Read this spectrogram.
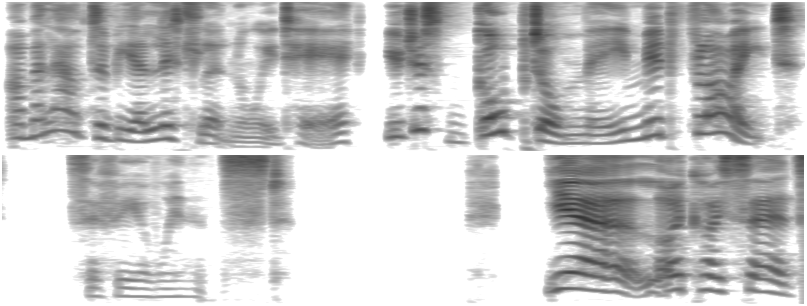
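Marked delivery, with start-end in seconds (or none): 0.0-4.0 mildly indignant, raised pitch and volume; annoyed. A narrator's reading. Cyclist to the woman who spat on him, annoyed. 6.7-8.0 loud, drawn-out, higher opening; exasperated apology. A narrator's reading. Sophia apologising to the annoyed cyclist, exasperated.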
